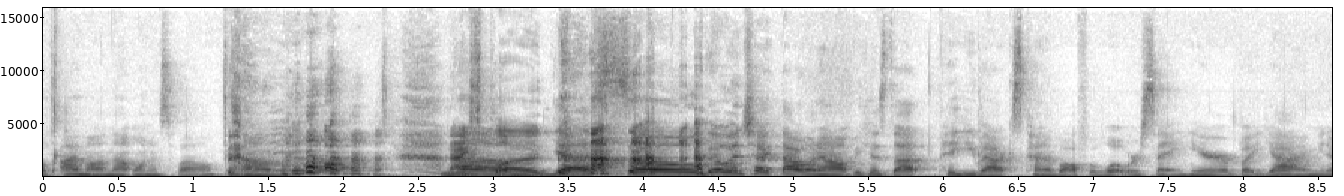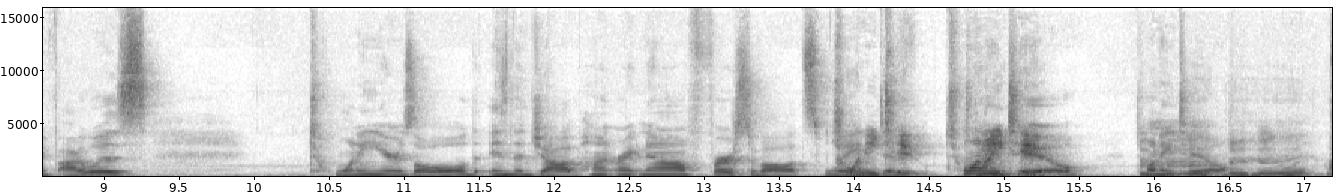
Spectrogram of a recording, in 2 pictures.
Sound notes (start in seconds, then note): 1.3 laughs; 3.5 laughs loudly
